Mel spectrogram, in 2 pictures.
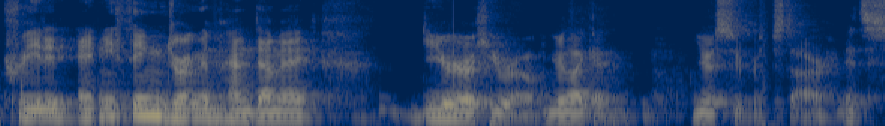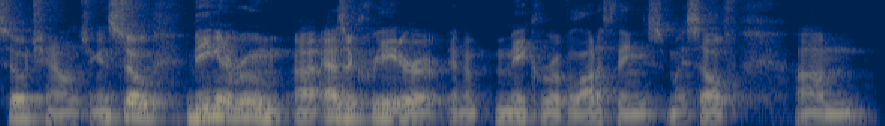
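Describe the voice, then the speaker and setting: A man's voice: mid-range voice, moderate pace, reverberant. A man, an actor, speaking effusively on a video-call panel, restarting his sentences often. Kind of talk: casual reflective chat.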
